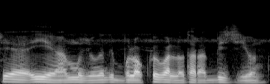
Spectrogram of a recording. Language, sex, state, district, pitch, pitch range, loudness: Chakma, male, Tripura, Dhalai, 100 Hz, 95-110 Hz, -17 LUFS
